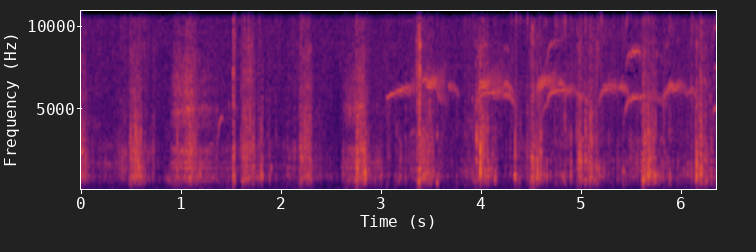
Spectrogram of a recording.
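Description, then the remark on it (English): Steady footsteps of a person walking along an outdoor path at an even pace, each step a soft crunch, while birds chirp intermittently in the background. No one speaks. “I think I'll continue walking here so I won't scare the horse.”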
